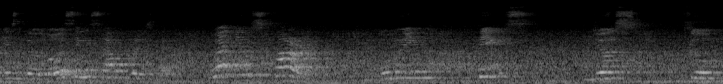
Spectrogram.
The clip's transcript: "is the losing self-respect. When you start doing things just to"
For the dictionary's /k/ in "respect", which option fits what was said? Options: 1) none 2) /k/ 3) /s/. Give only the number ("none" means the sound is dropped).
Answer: 1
